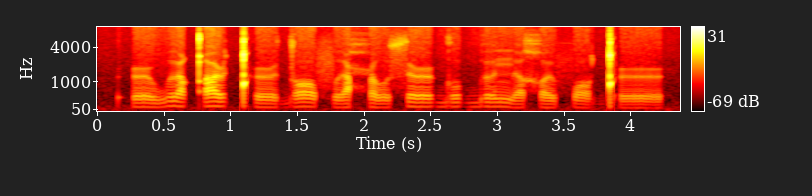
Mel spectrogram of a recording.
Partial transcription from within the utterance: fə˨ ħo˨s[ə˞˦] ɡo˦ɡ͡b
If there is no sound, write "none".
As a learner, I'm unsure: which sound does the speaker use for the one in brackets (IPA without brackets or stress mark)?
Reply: ə˞˦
